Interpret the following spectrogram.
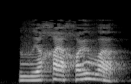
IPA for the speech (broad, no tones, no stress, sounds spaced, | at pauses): v ɪ χ ɛ χ ʏ v ɐ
